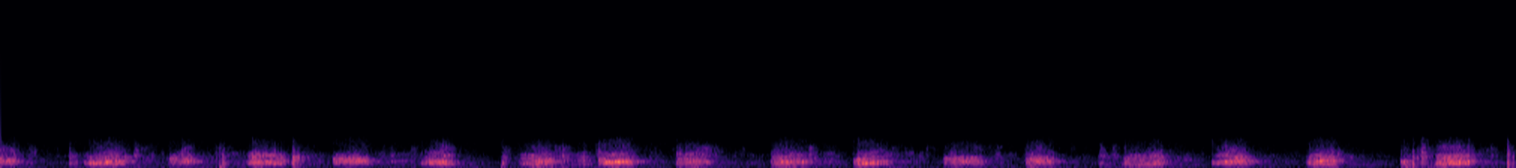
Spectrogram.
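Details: Repeated barking from a Bully Kutta, roughly seventeen short, rough yelps over ten seconds in an uneven but continuous rhythm, each bark brief and mid-pitched with a slight whine; quiet background.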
